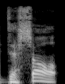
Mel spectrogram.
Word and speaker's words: Dassault: I used to call it Dassault, like, you know, what I would say at the dinner table, pass me Dassault. But I was working in flight safety, and I ran into some pilots who used to fly that brand, and they told me that it's pronounced Dassault. You can't even hear the L, but definitely the T is silent, like the P in swimming.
